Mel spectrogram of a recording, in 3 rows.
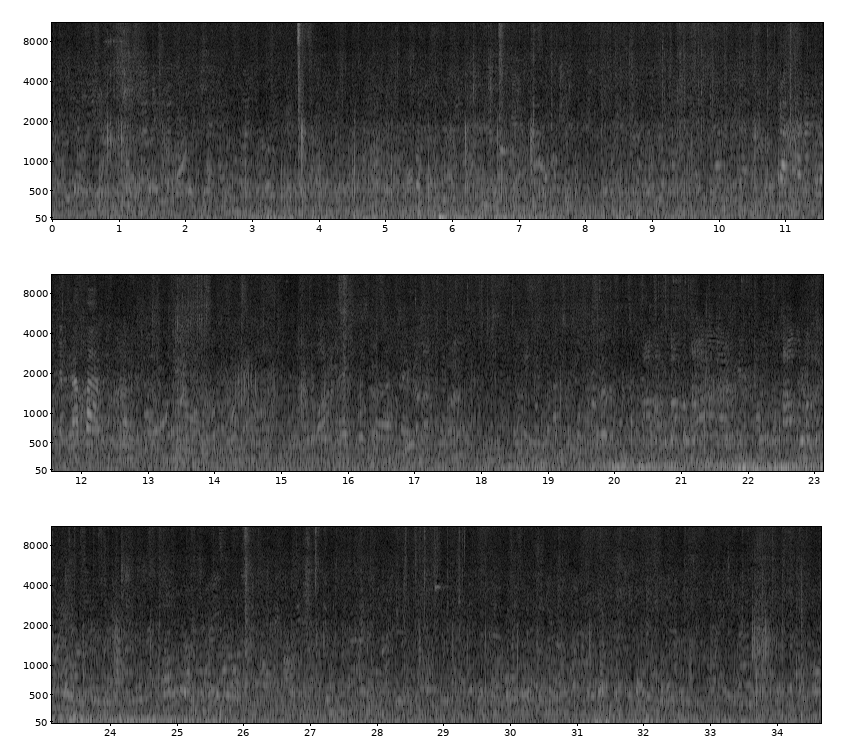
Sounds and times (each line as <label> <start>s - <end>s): People passing by, talking 0.0s - 34.6s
